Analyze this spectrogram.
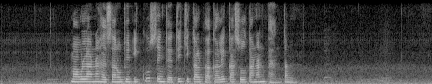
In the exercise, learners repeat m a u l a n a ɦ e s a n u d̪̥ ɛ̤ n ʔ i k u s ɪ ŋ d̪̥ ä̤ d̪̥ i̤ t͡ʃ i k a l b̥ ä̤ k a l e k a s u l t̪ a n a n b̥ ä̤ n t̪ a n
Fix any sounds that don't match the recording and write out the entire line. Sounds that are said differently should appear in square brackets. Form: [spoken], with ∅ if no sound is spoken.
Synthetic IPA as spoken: m a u l a n a ɦ [a] s a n u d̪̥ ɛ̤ n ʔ i k u s ɪ ŋ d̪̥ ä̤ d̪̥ i̤ t͡ʃ i k a l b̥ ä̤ k a l e k a s u l t̪ a n a n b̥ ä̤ n t̪ [ə] n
